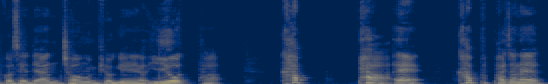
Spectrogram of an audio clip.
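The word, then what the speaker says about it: κάππα: 이오타, 카파, 카프파잖아요. 카파, 캅에서 한번 입을 꽉 물고 파에서 또 한번 물고, 물론 뒤에 파는 부드럽죠. 카파, 이렇게 알파 하듯이.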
